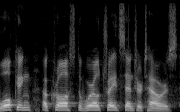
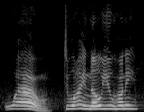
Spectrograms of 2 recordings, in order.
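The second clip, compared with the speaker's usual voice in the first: higher, brassy streetwise voice; Bronx hooker; 6 semitones higher than usual. Acted. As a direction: play a cheeky Bronx hooker, pitched up. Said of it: "in the voice of a thirty-eight-year-old hooker".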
